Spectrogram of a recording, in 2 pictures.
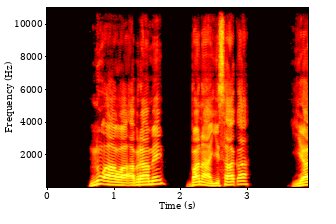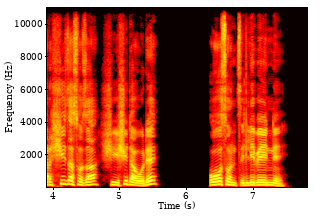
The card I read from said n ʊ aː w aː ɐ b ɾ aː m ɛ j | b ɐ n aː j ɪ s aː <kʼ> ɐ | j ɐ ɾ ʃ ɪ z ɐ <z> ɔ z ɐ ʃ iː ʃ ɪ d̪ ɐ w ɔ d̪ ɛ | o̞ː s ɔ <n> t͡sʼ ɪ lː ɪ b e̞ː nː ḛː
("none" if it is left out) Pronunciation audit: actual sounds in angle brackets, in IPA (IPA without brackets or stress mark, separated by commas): kʼ, s, n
